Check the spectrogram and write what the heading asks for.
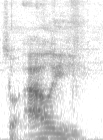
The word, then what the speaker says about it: Aley: So Ali, which is Ali is spelled ALEY, but for the third page, the third meaning is Ali, which is spelled AELY, which is my conscious mind, right?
